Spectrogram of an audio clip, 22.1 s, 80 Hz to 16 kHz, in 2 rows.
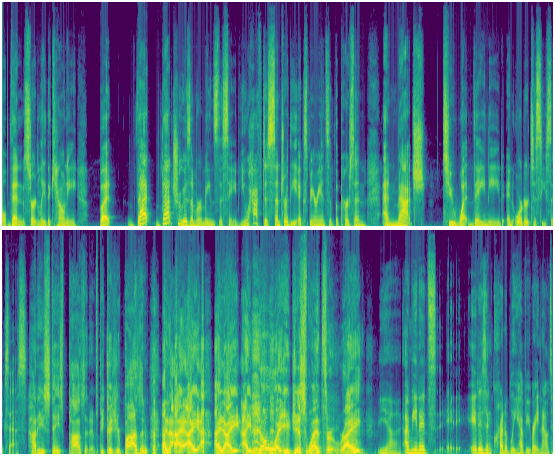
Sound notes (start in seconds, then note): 13.7 laughing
